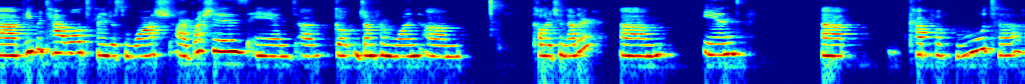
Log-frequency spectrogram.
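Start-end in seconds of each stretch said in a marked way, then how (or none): 11.4-12.8 sudden switch into British accent. Listing class materials, saying one item in a British accent.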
